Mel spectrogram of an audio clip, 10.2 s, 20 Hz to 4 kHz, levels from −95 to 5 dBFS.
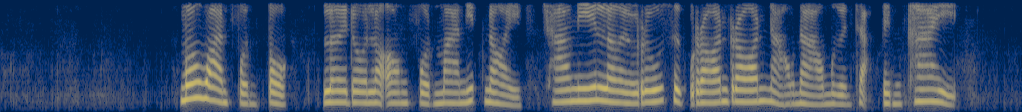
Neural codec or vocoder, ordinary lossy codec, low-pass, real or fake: codec, 16 kHz, 4.8 kbps, FACodec; none; 3.6 kHz; fake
